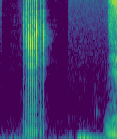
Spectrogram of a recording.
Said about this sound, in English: we replaced it with a fart noise half the time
